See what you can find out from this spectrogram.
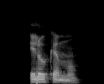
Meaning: eloquently
- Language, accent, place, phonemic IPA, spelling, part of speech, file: French, France, Lyon, /e.lɔ.ka.mɑ̃/, éloquemment, adverb, LL-Q150 (fra)-éloquemment.wav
